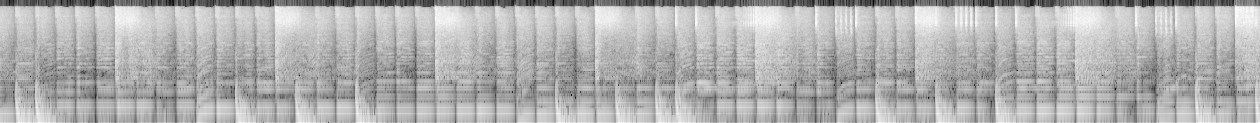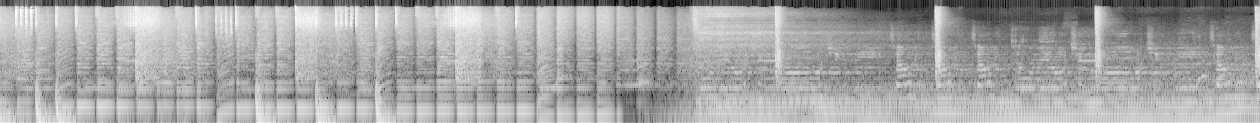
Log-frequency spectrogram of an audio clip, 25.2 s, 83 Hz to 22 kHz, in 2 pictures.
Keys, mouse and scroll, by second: 9.3 ctrl+g, 12.5 ctrl+g, 12.7 ctrl+j, 15.0 ctrl+e, 17.3 click, 18.0 right click, 19.9 click, 21.9 ctrl+t, 23.6-25.2 drag, 24.1-25.2 shift+drag.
